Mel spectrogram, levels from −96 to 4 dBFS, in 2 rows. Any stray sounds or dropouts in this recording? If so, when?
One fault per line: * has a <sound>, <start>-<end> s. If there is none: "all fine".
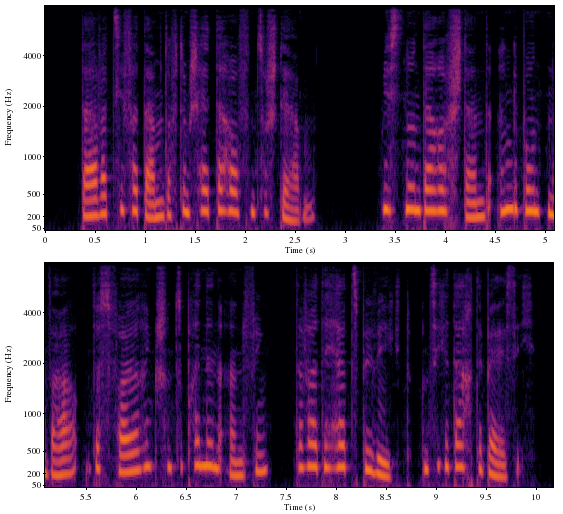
all fine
